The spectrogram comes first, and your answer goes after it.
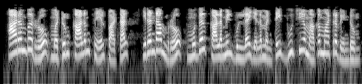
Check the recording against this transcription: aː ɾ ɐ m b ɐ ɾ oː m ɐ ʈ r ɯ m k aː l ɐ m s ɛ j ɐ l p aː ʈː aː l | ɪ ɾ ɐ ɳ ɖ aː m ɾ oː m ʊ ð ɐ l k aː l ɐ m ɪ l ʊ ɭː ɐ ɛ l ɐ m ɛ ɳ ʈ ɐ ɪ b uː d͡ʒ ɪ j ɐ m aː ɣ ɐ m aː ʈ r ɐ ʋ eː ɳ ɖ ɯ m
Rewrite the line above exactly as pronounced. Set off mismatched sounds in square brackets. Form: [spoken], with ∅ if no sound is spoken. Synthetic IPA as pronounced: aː ɾ ɐ m b ɐ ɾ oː m ɐ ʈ r ɯ m k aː l ɐ m s ɛ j ɐ l p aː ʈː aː l | ɪ ɾ ɐ ɳ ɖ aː m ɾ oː m ʊ ð ɐ l k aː l ɐ m ɪ l ʊ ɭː ɐ ɛ l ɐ m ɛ ɳ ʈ ɐ ɪ b uː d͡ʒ ɪ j ɐ m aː ɣ ɐ m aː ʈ r ɐ ʋ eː ɳ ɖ ɯ m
